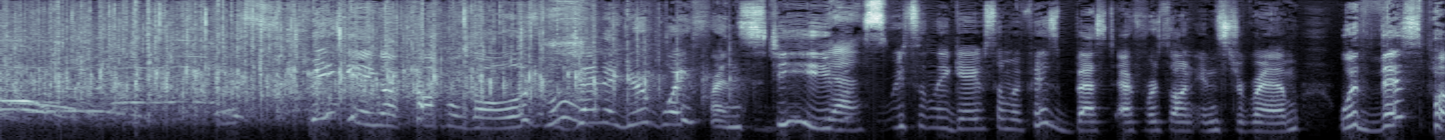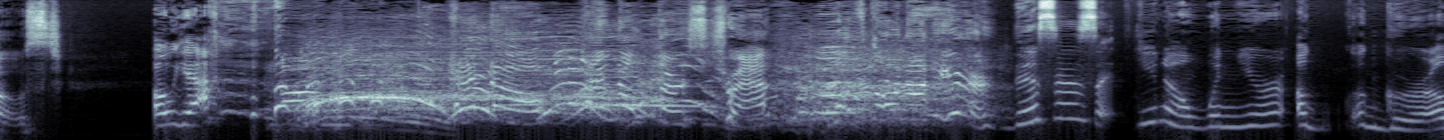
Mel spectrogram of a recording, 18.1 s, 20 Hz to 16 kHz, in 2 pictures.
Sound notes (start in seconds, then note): 0.0 cheers and applause; 10.4 laughing; 10.7 cheering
